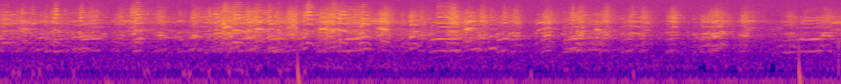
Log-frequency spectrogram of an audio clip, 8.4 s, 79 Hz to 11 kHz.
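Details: Post-sunset flock of Canada Geese circling then landing on Sapsucker Woods Pond, Cornell Lab of Ornithology, on an overcast Thursday in October 2017; dense, rapid honking from many birds at once, swelling and easing, with two low knocks.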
